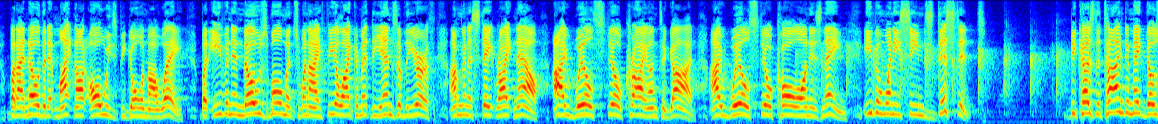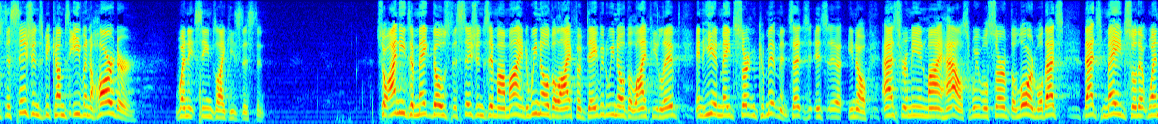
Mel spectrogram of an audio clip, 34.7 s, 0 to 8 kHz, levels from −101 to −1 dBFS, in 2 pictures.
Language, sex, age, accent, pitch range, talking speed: English, male, 40-59, American, 200-235 Hz, 200 wpm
